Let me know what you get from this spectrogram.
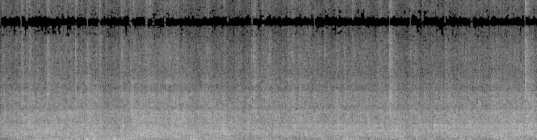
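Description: Heavy rain falling steadily on a corrugated sheet roof and the surroundings, a dense unbroken hiss with a few sharp taps of drops.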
